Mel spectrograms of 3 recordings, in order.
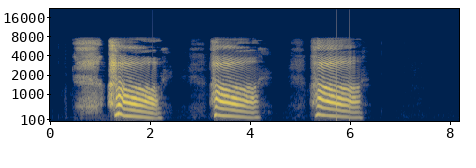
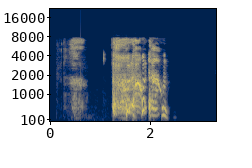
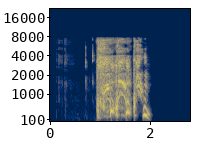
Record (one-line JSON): {"exhalation_length": "8.2 s", "exhalation_amplitude": 31149, "exhalation_signal_mean_std_ratio": 0.5, "three_cough_length": "3.3 s", "three_cough_amplitude": 29865, "three_cough_signal_mean_std_ratio": 0.49, "cough_length": "2.8 s", "cough_amplitude": 29826, "cough_signal_mean_std_ratio": 0.51, "survey_phase": "beta (2021-08-13 to 2022-03-07)", "age": "45-64", "gender": "Female", "wearing_mask": "No", "symptom_cough_any": true, "symptom_runny_or_blocked_nose": true, "symptom_fatigue": true, "symptom_headache": true, "smoker_status": "Never smoked", "respiratory_condition_asthma": false, "respiratory_condition_other": false, "recruitment_source": "Test and Trace", "submission_delay": "2 days", "covid_test_result": "Positive", "covid_test_method": "RT-qPCR", "covid_ct_value": 31.0, "covid_ct_gene": "ORF1ab gene", "covid_ct_mean": 32.8, "covid_viral_load": "18 copies/ml", "covid_viral_load_category": "Minimal viral load (< 10K copies/ml)"}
